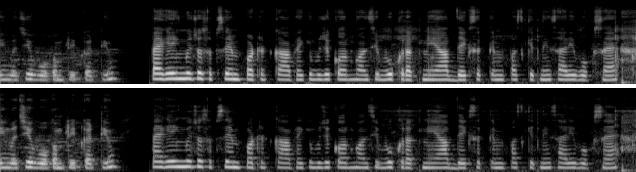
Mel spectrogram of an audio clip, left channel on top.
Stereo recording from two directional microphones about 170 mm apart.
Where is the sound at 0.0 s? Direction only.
Centre (ahead or behind).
